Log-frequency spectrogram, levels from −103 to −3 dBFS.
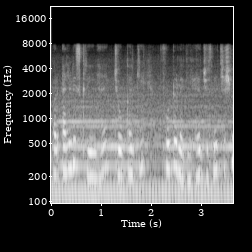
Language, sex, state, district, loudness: Hindi, female, Punjab, Pathankot, -16 LUFS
